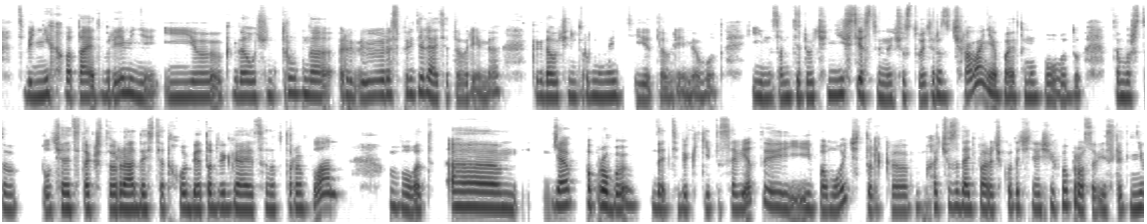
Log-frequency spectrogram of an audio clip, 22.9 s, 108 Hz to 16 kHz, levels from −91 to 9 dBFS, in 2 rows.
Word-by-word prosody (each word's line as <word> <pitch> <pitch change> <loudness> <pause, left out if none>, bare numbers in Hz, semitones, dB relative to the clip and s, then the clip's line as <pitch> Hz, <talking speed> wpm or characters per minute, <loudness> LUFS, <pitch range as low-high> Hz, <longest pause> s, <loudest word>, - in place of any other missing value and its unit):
тебе 205 -4 -2
не 205 +3 +2
хватает 210 -1 0
времени 210 0 +1
и, 200 -1 -2
а, 205 +2 -1
когда 205 -2 -1
очень 205 +1 -3
трудно 230 -3 0
ра 210 0 0
распределять 225 -3 0
это 190 - -9
время, 205 +7 -6 0.3
когда 205 -2 +1
очень 200 +1 -3
трудно 205 -1 -2
найти 200 -2 -3
это 180 - -5
время. 215 +1 -6
Вот. 235 +4 -7 0.3
И 200 -2 -1
на 190 - -3
самом 195 0 -3
деле 200 -1 -2
очень 215 +2 -2
естественно 210 -4 0
чувствовать 195 -2 -7
разочарование 210 - +1
по - - -2
этому 200 -1 -2
поводу. 190 +2 -4 0.3
Потому 200 0 0
что 195 0 -4 0.2
получается 200 +1 +1
так, 200 0 +3
что 200 - +1
радость 200 -1 +4
от 200 - -3
хобби 205 -1 +2
отодвигается 205 0 +2
на 195 - 0
2 205 0 -1
план. 400 - +3 0.5
Вот, 205 -3 0 0.2
ам, 215 -2 +6 0.3
я 235 +1 +4
попробую 235 -1 +5
дать 205 -1 -2
тебе 195 -1 -4
какие-то 200 +1 -11
советы 210 +3 0
и 200 +1 -1
помочь, 190 - 0
только 185 -1 -3
хочу 215 +1 -5
задать 205 -2 +3
парочку 200 0 0
уточняющих 205 0 -4
вопросов, 205 -7 +2
если 190 -1 -4
ты 200 - -8
не 210 +1 +3
205 Hz, 165 wpm, -24 LUFS, 200-215 Hz, 0.5 s, ам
